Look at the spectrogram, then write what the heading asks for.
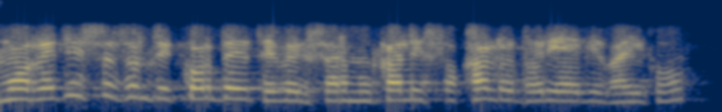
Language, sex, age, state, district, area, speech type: Odia, male, 45-60, Odisha, Nabarangpur, rural, conversation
